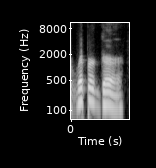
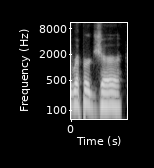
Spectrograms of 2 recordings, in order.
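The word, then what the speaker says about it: Ripperger: strong German name father Ripper G you know a a hard G not a soft G Ripper Jer and you know it's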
